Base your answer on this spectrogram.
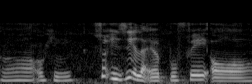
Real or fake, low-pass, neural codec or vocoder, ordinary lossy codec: fake; 7.2 kHz; codec, 16 kHz, 4 kbps, X-Codec, HuBERT features, trained on LibriSpeech; none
